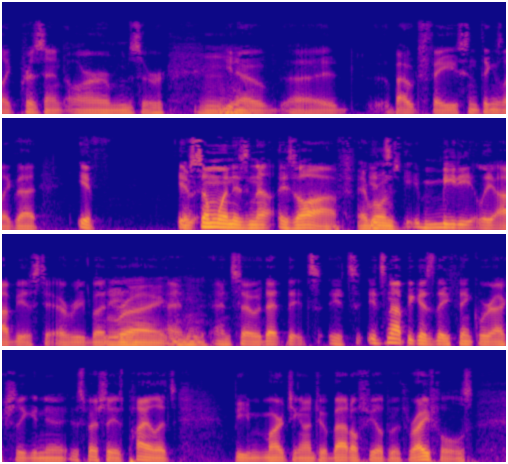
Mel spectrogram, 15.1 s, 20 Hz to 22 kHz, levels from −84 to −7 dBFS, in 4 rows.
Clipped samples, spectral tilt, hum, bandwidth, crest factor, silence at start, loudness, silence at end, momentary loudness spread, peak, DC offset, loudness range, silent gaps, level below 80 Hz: under 0.1%; -6 dB/octave; none; 11.5 kHz; 22 dB; 0 s; -31 LUFS; 0 s; 12 LU; -8 dBFS; under 0.1%; 9 LU; none; -48 dBFS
